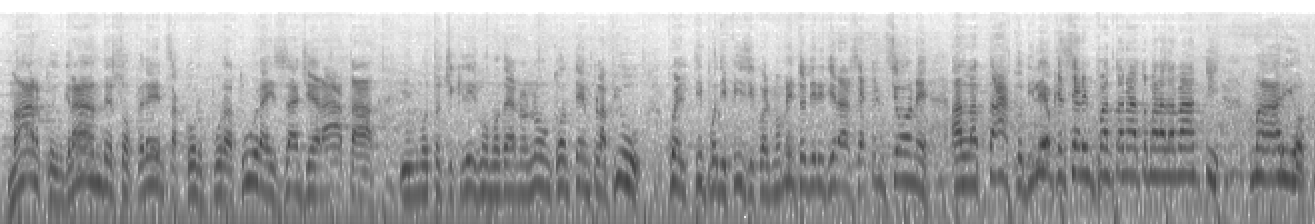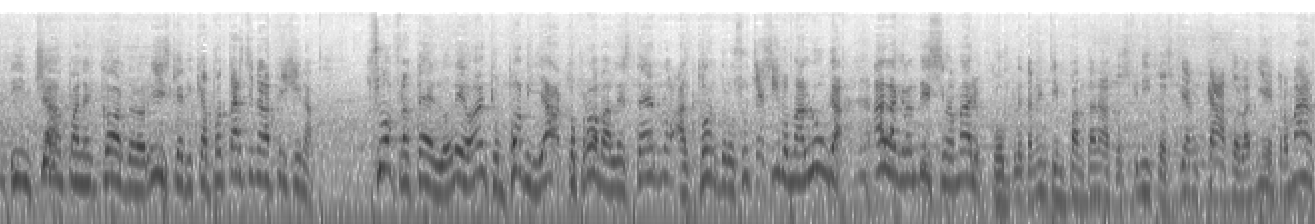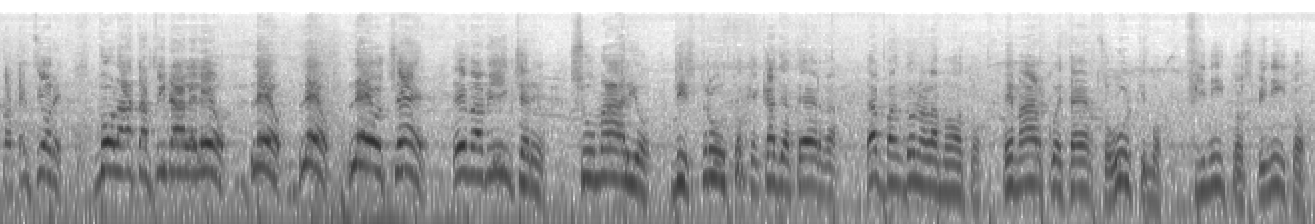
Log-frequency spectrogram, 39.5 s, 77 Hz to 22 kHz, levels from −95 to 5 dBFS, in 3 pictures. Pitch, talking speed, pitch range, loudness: 215 Hz, 140 wpm, 180-255 Hz, -29 LUFS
